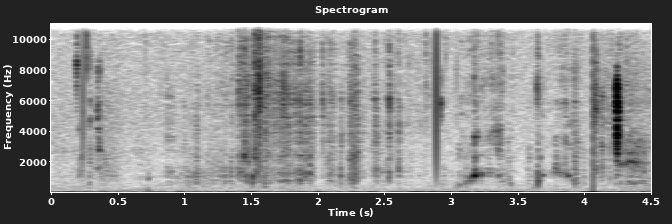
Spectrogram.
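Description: Close, crisp bites and chewing on the crusty end of a Papa John's Philly cheesesteak Papadia with garlic sauce, a few sharp crunches followed by steady wet mastication with no talk.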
